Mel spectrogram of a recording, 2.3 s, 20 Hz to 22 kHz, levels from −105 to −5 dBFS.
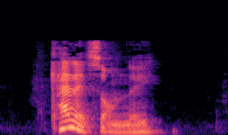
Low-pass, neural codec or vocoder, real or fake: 7.2 kHz; vocoder, 44.1 kHz, 80 mel bands, Vocos; fake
